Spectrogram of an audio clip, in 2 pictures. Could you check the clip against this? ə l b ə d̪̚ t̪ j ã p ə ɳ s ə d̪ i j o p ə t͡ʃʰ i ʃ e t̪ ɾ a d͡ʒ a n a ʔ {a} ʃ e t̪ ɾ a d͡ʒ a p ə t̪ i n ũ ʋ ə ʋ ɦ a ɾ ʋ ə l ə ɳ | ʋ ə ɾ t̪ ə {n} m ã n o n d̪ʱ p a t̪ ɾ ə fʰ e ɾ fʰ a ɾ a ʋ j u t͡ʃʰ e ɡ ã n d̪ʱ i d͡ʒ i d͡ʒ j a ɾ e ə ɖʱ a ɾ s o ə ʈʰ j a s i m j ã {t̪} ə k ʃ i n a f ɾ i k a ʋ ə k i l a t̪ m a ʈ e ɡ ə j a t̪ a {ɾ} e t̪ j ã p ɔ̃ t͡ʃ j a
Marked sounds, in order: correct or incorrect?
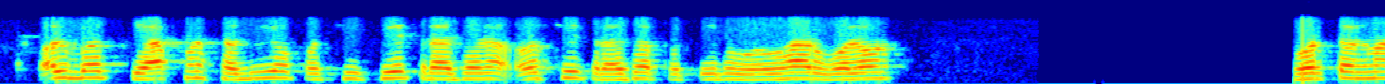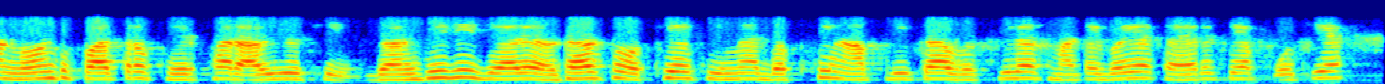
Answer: incorrect, correct, incorrect, correct

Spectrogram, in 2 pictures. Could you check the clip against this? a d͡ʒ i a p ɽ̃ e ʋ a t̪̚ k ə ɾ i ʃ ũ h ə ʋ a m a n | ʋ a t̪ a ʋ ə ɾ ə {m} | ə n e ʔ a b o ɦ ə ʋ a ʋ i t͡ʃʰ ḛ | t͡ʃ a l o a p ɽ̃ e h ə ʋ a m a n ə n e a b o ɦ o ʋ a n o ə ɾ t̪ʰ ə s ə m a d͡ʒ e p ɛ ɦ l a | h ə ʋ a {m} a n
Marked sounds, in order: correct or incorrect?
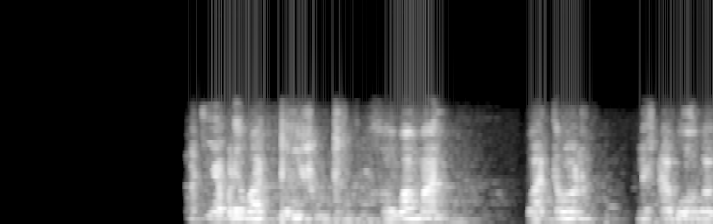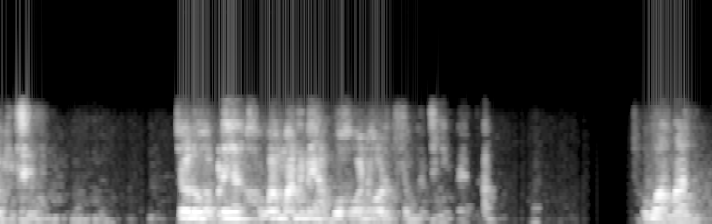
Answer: incorrect, correct

